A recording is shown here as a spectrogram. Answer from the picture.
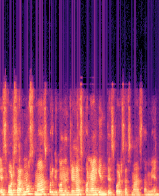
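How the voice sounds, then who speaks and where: A woman uses a plain, everyday voice, fairly high in pitch and with fairly even intonation. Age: 20s. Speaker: university athlete. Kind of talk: interview.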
